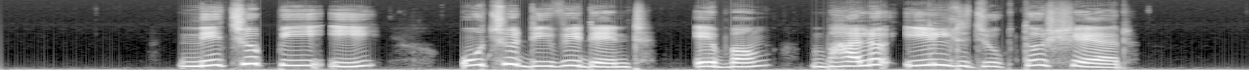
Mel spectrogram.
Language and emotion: Bengali, neutral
